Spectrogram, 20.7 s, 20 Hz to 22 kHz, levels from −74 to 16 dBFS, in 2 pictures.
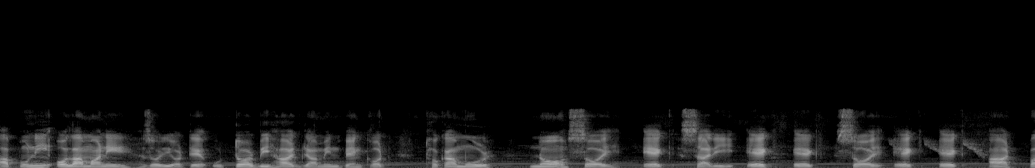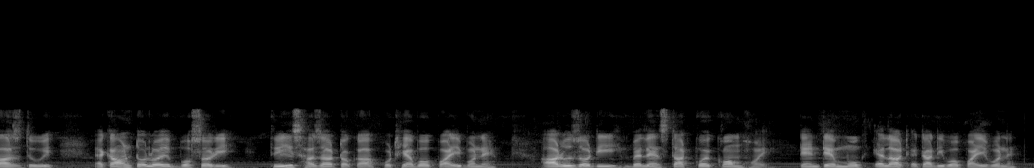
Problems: none marked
